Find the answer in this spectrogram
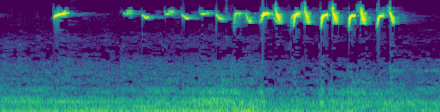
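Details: A red-headed kemade in full song gives a very high, thin song: a few drawn-out squeaky whistles, then a quick run of about a dozen sharp, buzzy notes, over a faint low hum.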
